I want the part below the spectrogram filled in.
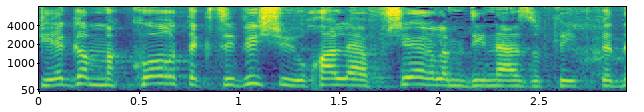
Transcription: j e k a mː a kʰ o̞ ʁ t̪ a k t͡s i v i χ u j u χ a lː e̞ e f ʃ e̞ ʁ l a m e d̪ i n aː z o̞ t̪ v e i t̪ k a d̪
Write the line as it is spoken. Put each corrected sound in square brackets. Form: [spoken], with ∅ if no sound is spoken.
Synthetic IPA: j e [ɡ] a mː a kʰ o̞ ʁ t̪ a k t͡s i v i [ʃ] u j u χ a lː e̞ [a] f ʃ e̞ ʁ l a m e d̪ i n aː z o̞ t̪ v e i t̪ k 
